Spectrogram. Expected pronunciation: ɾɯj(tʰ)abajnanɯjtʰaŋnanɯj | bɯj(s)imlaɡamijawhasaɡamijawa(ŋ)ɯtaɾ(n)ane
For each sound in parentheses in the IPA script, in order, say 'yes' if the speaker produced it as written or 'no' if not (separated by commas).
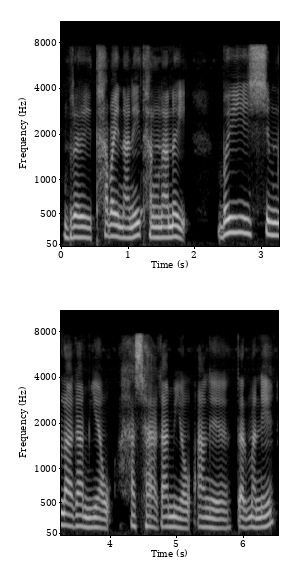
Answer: yes, yes, yes, no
